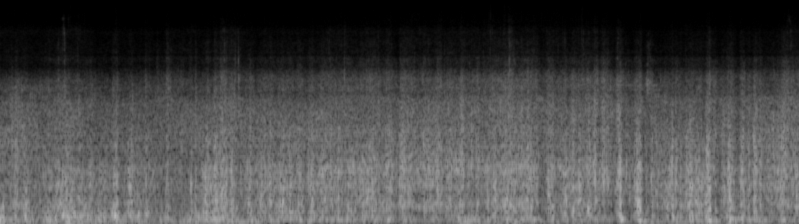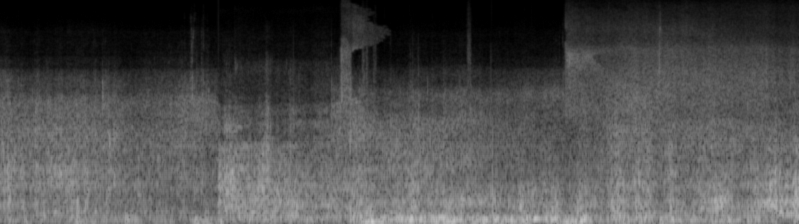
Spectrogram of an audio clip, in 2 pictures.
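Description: Whitewater rushing and spraying over a stand-up paddleboard's nose-mounted camera as the board rides a breaking wave, with wind buffeting the microphone. It makes a loud, continuous rushing hiss over a deep rumble.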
